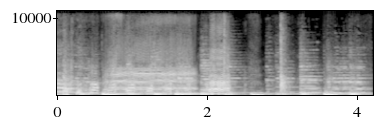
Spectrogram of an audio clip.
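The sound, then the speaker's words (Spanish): A goat bleats loudly in long, quavering cries, with a rhythmic musical backing pulsing steadily underneath throughout. “Y por supuesto, en los controles técnicos tenemos una cabra.”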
